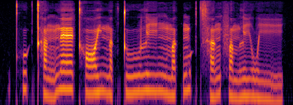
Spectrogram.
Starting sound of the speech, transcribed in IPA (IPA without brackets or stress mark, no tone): kʷʰ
